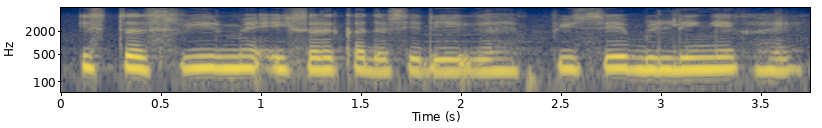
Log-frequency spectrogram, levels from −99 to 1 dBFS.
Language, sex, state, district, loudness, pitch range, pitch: Hindi, female, Gujarat, Valsad, -15 LUFS, 195-220 Hz, 210 Hz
